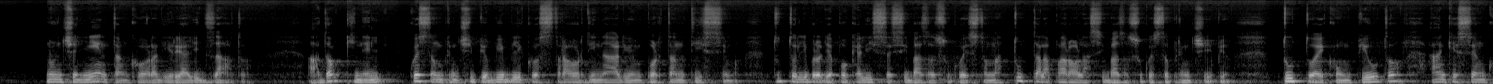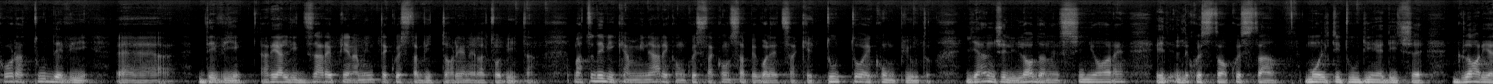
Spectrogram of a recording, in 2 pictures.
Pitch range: 95-115 Hz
